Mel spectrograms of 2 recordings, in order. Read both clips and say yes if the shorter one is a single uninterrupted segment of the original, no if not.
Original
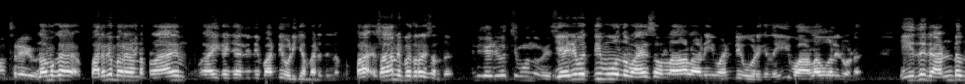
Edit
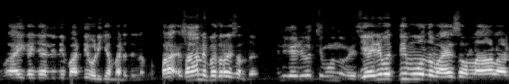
yes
